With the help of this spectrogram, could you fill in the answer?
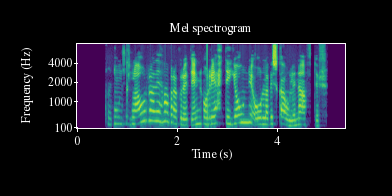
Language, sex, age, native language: Icelandic, female, 30-39, Icelandic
